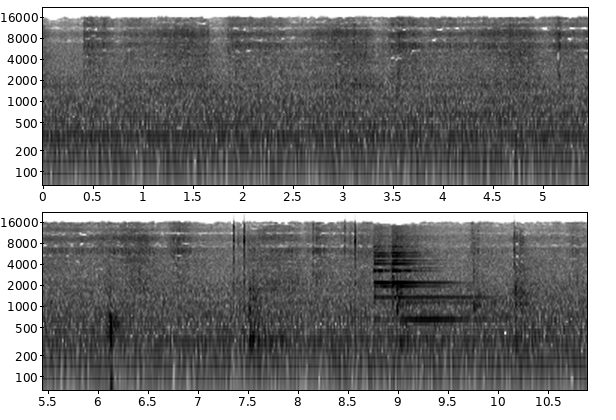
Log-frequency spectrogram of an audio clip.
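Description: A squeegee on a long handle pushing soapy water across a soaked rug and wet concrete floor, water sloshing and swishing over a steady machine hum. A sharp knock comes about six seconds in and another near seven and a half seconds, then a short metallic ring near the end, the loudest sound in the stretch.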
